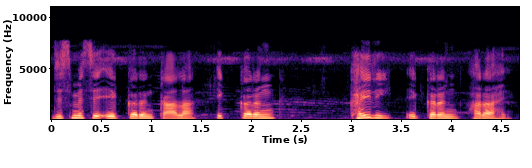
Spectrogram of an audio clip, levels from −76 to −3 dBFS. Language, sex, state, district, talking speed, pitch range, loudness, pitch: Hindi, male, West Bengal, Alipurduar, 165 wpm, 160-200 Hz, -16 LUFS, 180 Hz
